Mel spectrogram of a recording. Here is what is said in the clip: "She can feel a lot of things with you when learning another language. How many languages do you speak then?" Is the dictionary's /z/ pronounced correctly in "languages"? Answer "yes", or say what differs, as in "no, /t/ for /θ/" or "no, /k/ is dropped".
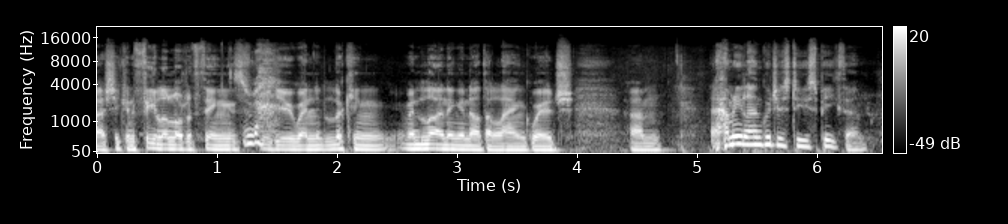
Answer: yes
